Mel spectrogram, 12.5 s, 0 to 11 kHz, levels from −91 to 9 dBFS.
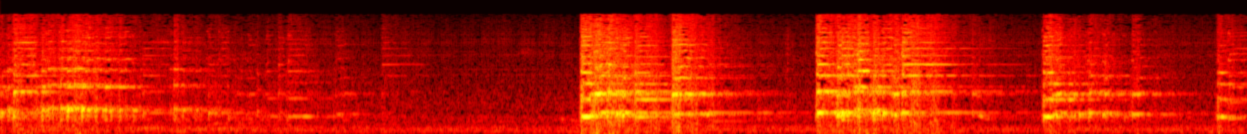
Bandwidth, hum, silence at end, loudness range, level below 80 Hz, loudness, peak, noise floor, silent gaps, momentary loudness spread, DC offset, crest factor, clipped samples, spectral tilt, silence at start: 8 kHz; none; 0 s; 19 LU; -50 dBFS; -20 LUFS; -4 dBFS; -49 dBFS; none; 23 LU; under 0.1%; 20 dB; under 0.1%; -2 dB/octave; 0 s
